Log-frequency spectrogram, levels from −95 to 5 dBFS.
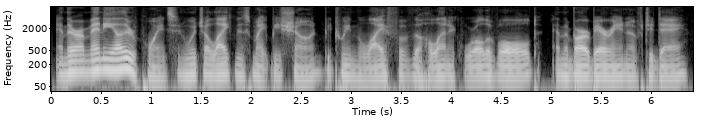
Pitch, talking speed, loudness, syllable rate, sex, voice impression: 95 Hz, 260 wpm, -20 LUFS, 6.3 syllables/s, male, masculine, adult-like, tensed, slightly bright, soft, clear, fluent, cool, intellectual, sincere, calm, friendly, reassuring, wild, kind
